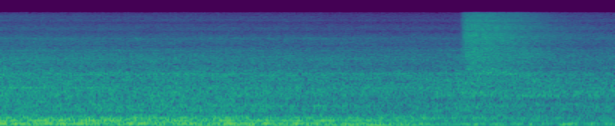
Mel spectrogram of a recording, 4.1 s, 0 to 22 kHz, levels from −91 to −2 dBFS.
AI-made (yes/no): no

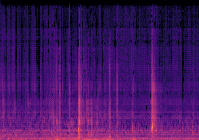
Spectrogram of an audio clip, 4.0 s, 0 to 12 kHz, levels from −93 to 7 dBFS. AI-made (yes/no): yes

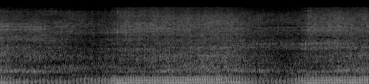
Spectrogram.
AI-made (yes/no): no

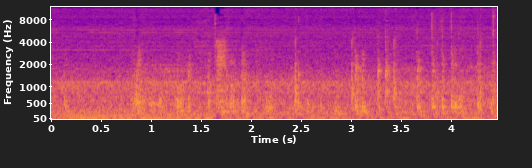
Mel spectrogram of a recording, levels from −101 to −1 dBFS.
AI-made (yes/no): no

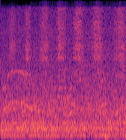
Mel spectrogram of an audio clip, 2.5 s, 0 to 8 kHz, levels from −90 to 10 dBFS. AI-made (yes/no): yes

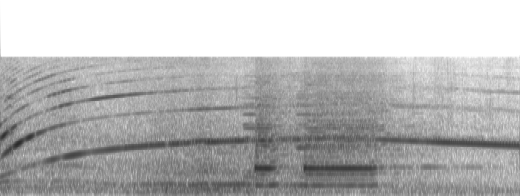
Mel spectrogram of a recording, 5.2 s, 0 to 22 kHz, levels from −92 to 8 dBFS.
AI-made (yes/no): no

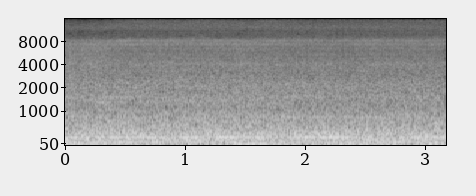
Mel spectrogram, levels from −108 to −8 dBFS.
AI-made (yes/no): no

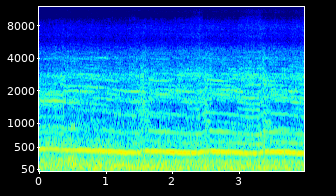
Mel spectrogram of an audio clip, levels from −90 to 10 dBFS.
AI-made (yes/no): yes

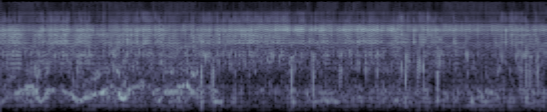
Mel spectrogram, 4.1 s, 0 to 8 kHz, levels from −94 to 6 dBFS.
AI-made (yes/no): yes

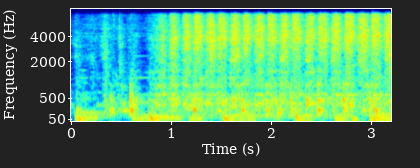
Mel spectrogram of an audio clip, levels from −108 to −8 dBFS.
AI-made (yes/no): no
